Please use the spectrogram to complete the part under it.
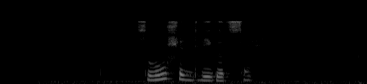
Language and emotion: Russian, neutral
